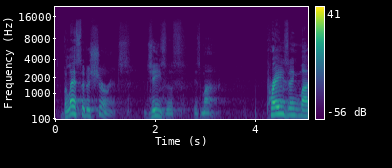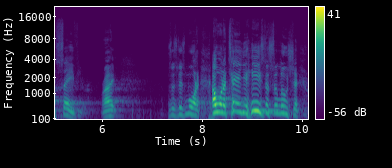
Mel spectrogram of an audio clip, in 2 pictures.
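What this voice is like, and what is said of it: Southern country accent from Alabama. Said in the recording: “I'm from the Birmingham, Alabama, and so that's where the country accent comes from ... that's one country brother right there”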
